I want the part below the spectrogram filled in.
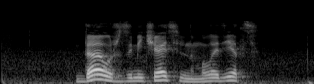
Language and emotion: Russian, positive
